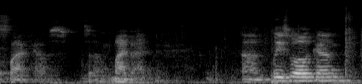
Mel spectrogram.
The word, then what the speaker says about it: Slackhouse: You know, you spell it exactly the same as my mother-in-law did, and yeah, she pronounced it Slackhouse, so my bad.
